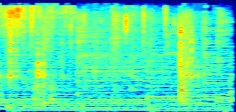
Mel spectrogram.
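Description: Raisins frying in ghee for sheer khurma: a steady, soft sizzle runs throughout, with a brief clink of utensils near the end.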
